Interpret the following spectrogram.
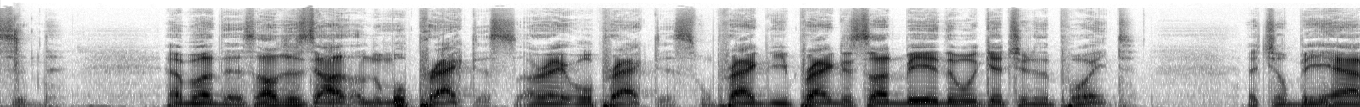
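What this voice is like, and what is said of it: Usual voice. Nothing is said of it.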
